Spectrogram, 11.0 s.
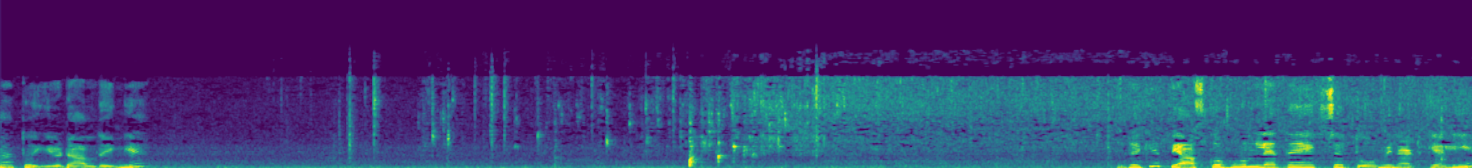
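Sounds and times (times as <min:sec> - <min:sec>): onion paste sizzling in oil: 0:03.1 - 0:11.0.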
